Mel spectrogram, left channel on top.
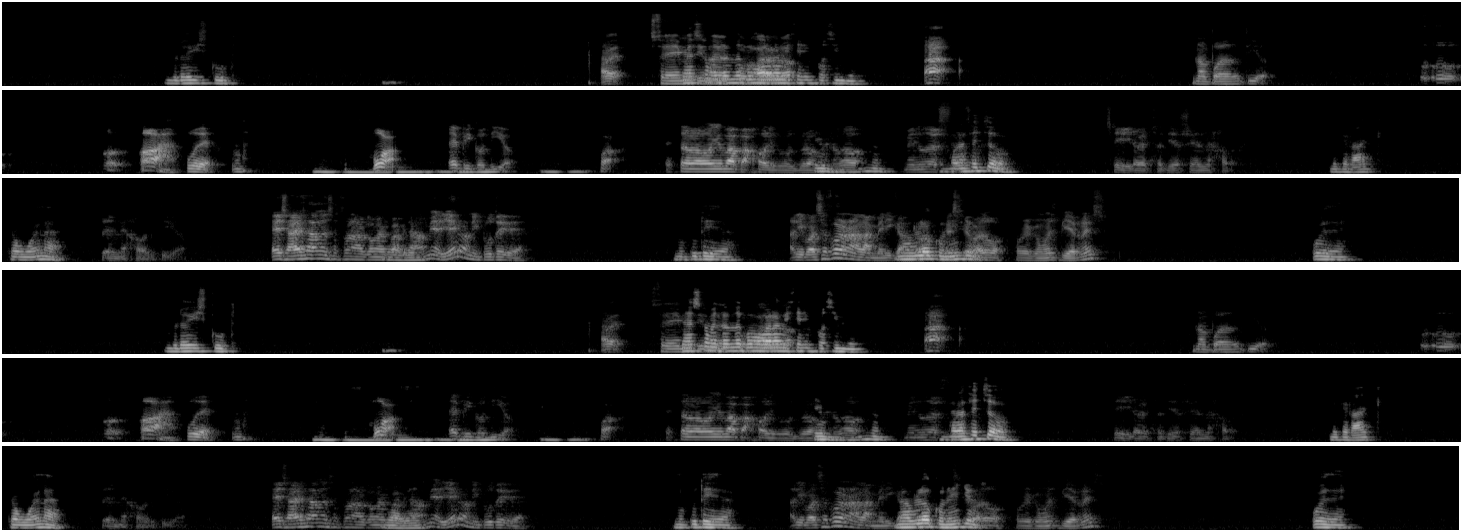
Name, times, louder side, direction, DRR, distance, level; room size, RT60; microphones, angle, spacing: voice 1, 1.6-2.3 3.8-3.9 6.8-8.6 17.7-18.2 19.0-19.1 19.3-19.6 20.0-20.4 22.7-23.5 24.0-24.7 27.9-28.2 29.2-29.8 33.0-33.4 35.9-36.5 38.1-39.0 42.3-42.6, right 3 dB, 90° right, 0.7 m, -29 dB
voice 2, 6.5-7.9 9.2-9.5 11.9-12.7 14.2-14.6 15.6-17.1 18.3-18.6 19.1-19.7 20.6-20.8 21.4-23.2 23.6-24.2 25.7-26.9 30.2-31.0 31.9-34.4 37.1-40.2, left 5 dB, 80° left, 0.6 m, -35 dB
4.0 x 3.2 x 3.5 m
head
